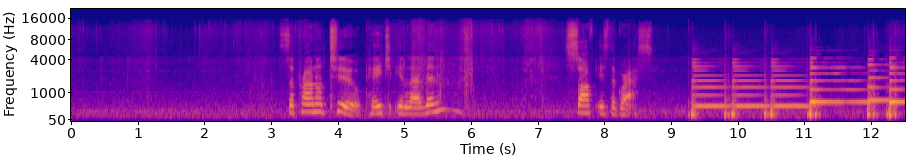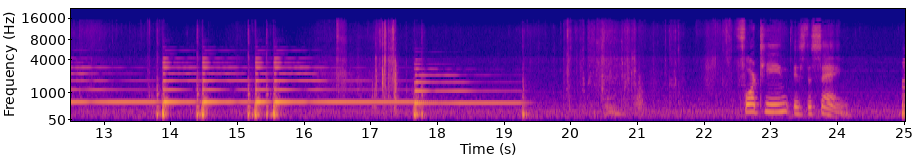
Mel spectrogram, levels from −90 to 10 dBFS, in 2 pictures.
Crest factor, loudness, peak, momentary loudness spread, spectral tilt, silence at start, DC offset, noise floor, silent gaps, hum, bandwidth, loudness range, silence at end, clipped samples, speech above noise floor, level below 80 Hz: 22 dB; -26 LUFS; -6 dBFS; 22 LU; -5 dB/octave; 0.95 s; under 0.1%; -52 dBFS; none; none; 16 kHz; 12 LU; 0 s; under 0.1%; 25 dB; -76 dBFS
